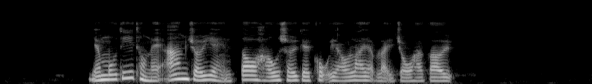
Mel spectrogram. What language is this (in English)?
Cantonese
